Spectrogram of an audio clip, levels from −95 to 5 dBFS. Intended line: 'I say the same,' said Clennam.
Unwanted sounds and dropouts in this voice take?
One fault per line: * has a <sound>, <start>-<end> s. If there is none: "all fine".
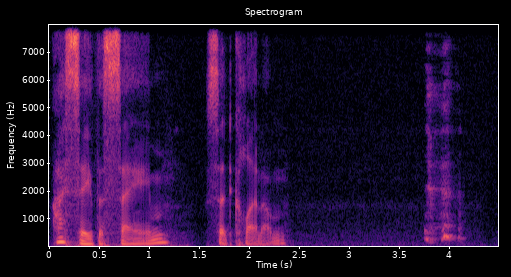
* has a laugh, 3.7-4.2 s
